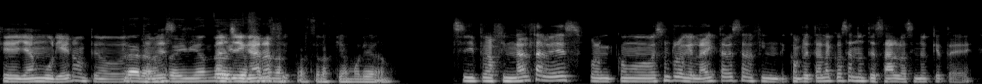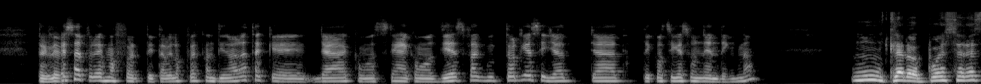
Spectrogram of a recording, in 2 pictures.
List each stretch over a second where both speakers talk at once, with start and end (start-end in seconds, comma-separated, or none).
1.2-2.9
